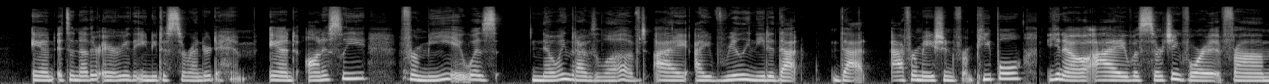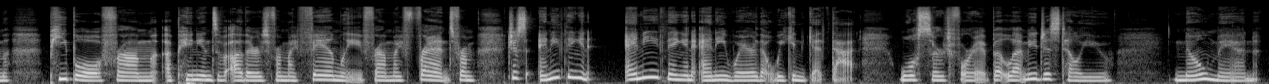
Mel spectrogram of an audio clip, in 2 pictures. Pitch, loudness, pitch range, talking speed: 195 Hz, -15 LUFS, 185-220 Hz, 175 wpm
